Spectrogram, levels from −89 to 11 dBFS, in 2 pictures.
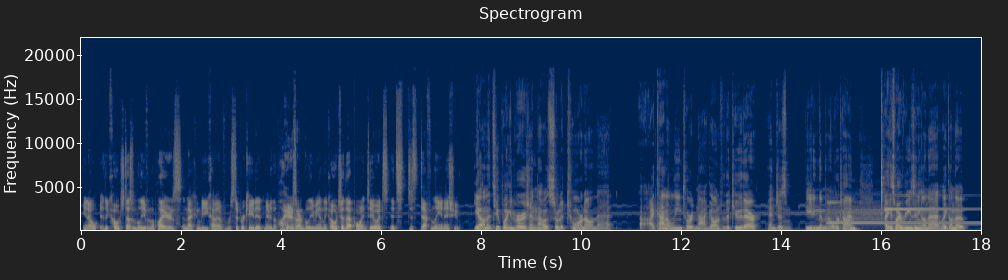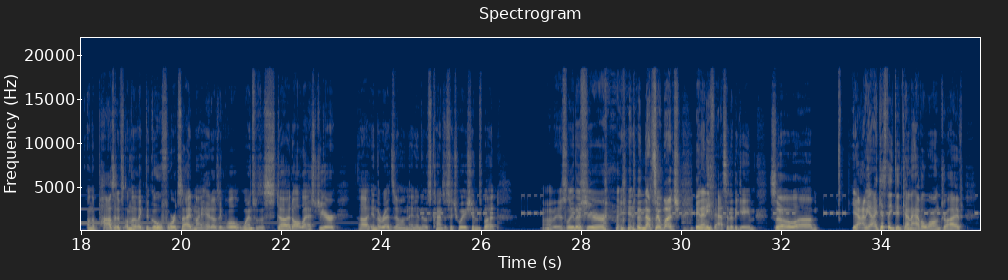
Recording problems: alarms or sirens; noticeable; throughout; 10 dB below the speech

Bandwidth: 18.5 kHz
